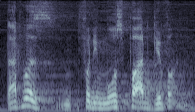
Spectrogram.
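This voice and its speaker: A man's voice: on the high side, normal speed. A man in his forties with a Trinidadian accent, hosting a live morning show in a conversational, opinionated way. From Trinidad and Tobago. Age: 40s. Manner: conversational, opinionated, peppered with "eh" and "you know". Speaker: morning television show host. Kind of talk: casual live talk and newspaper review. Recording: long hall-like reverb on the voice.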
